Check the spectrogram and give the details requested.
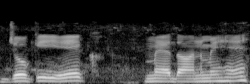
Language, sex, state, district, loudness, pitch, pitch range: Hindi, male, Uttar Pradesh, Saharanpur, -14 LUFS, 145 Hz, 140-160 Hz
